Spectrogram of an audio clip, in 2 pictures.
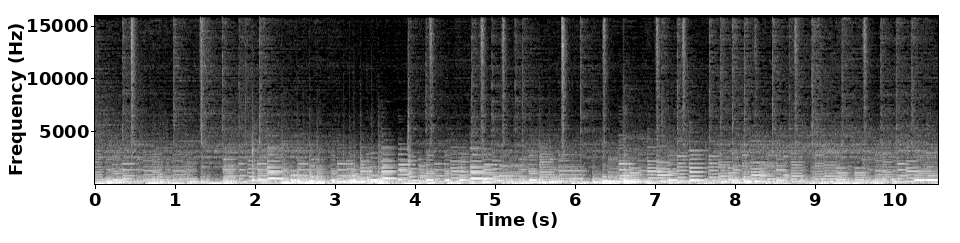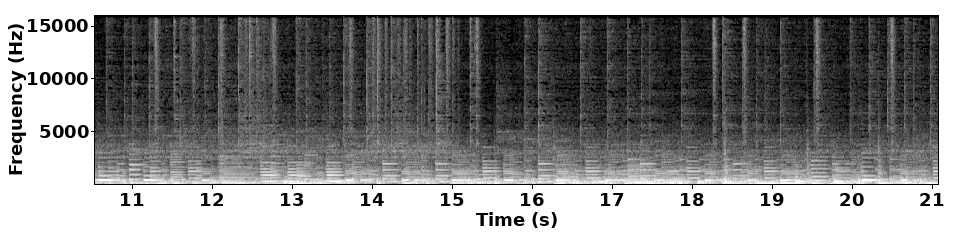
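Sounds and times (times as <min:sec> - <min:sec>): acoustic piano: 0:00.0 - 0:21.0
double bass: 0:00.0 - 0:21.0.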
